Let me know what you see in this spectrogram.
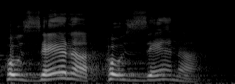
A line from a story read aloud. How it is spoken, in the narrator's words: They shout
